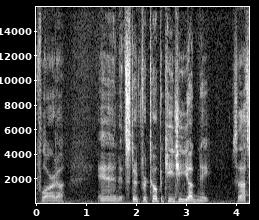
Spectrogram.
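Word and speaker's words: Topeekeegee Yugnee: And it stood for Topekiji Yugni. So that's how that's pronounced.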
